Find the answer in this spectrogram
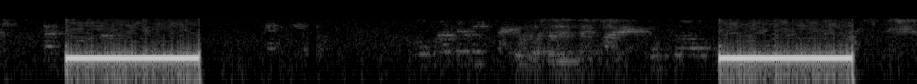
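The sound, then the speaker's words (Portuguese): Ringback tone of an unanswered phone call: two steady beeps of the same mid pitch, each about one second long, separated by roughly four seconds of near silence with faint scattered noise. “Tô ligando, mas não atende.”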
